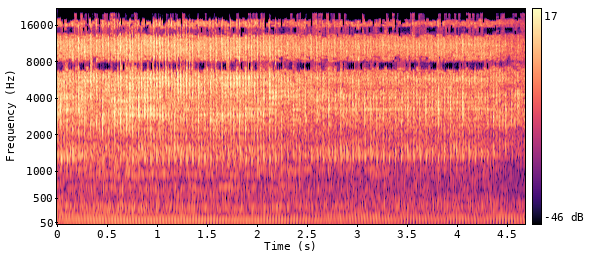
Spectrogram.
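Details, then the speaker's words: Saab 900 Turbo restarted after an oil change: steady idle with a fast, fairly even diesel-like clatter of about three ticks a second, no oil leak or blue smoke; source of the clatter not identified. "noch aber anscheinend habe ich jetzt zwei Diesel so wie das Ding am klackern ist"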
